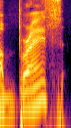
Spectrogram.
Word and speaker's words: breath: 我们知道呢这个 breath 是呼吸的名词，然后呢后面再加上 fresh air，新鲜空气，呼吸了一口啊，这是英文的直译了，转一下呢我们就可以说一股新鲜的空气， A breath of fresh air。同时啊，呼吸这个词因为呢它的词性是名词，因此它的发音是 breath，而它的动词呢是 breathe， breathe。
